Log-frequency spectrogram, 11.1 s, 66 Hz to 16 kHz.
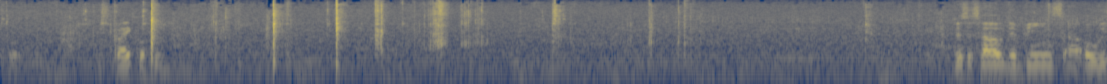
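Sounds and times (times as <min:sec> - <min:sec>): cocoa pod knocks and cracks: 0:01.1 - 0:04.9.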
